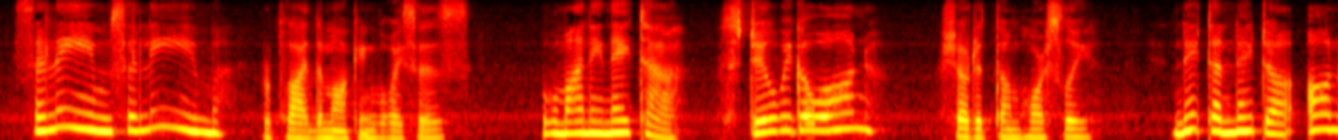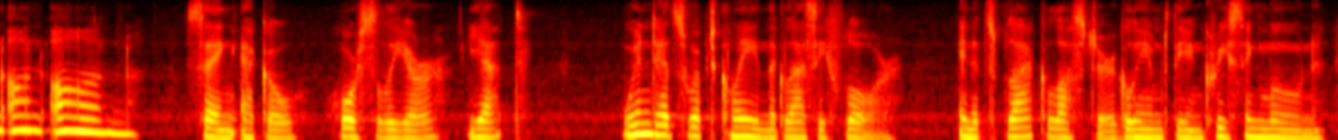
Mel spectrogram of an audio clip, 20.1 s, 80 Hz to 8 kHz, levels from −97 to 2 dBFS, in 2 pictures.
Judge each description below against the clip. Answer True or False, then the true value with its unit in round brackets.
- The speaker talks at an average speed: False (115 wpm)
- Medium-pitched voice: True (180 Hz)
